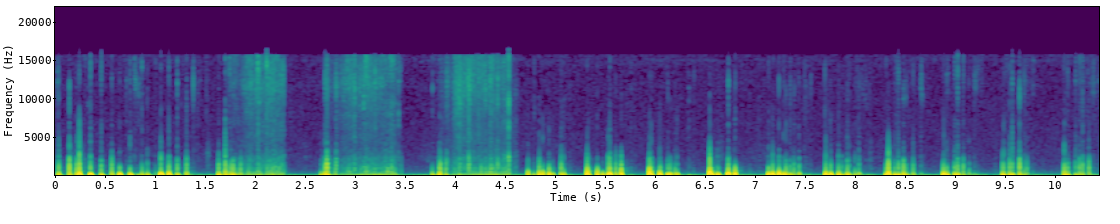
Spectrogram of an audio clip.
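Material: Cork.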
